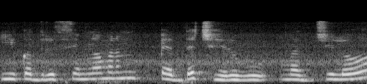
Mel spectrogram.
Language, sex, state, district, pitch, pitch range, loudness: Telugu, female, Andhra Pradesh, Chittoor, 240 Hz, 220-260 Hz, -15 LUFS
